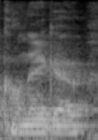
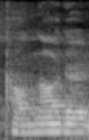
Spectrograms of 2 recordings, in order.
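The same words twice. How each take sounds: First: Colnago said as "col-NAY-go"; "ay" in the middle of Colnago; mispronounced Colnago. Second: Colnago said as "col-NAH-go"; correct Colnago pronunciation. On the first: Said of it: "it's pronounced Colnago, not". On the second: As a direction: open "ah" in the middle of Colnago. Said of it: "Do you realise it's pronounced". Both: Shown as a demonstration.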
